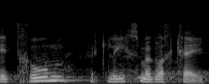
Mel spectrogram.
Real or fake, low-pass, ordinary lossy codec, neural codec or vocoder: real; 7.2 kHz; none; none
